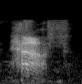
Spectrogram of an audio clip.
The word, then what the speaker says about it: half: uh first up is half okay so we do pronounce the h but the L is silent okay so the word is half half good nice job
